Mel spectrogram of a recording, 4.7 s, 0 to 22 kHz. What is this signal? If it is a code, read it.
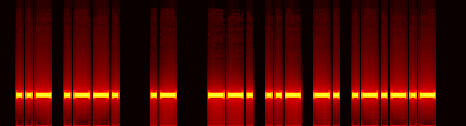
Morse code, heard as a keyed tone, about 25 wpm, 1000 Hz. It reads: UP A GUN.
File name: 25wpm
